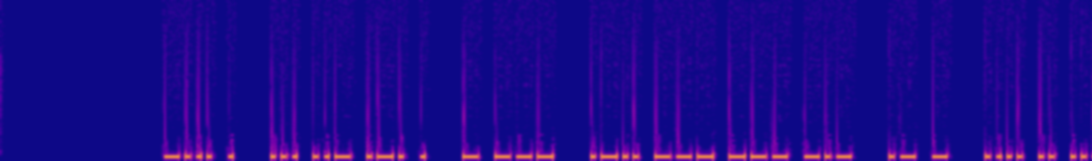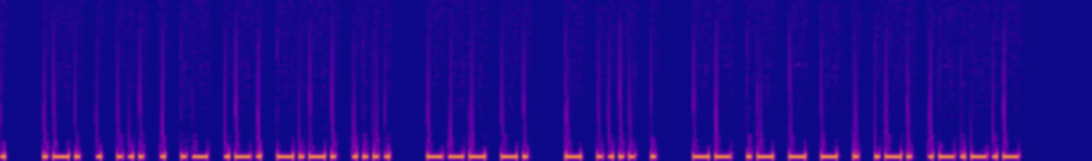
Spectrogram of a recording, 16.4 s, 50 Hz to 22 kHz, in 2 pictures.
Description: Morse code, heard as a keyed tone, about 30 wpm, 700 Hz. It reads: BE SURE TO LOOK AT HIS RESEARCH ON THE MATTER.
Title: Sentences from Top 1000 Words - Review Part 4 - 30wpm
